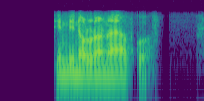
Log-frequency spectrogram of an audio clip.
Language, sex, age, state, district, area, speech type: Hindi, male, 18-30, Bihar, Begusarai, rural, conversation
